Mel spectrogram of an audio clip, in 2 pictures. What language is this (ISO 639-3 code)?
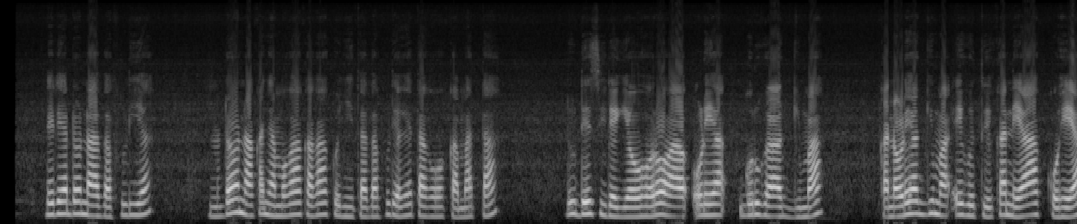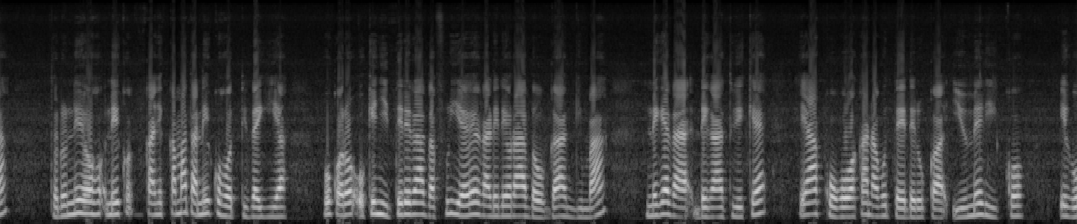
kik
